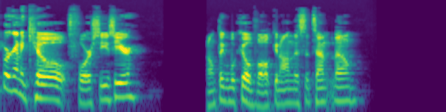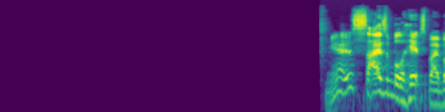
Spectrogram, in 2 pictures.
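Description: A man talks into a close microphone with animation, in bursts with pauses.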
